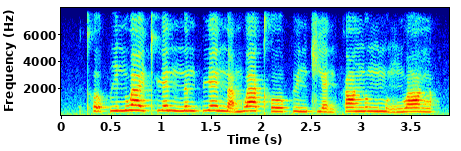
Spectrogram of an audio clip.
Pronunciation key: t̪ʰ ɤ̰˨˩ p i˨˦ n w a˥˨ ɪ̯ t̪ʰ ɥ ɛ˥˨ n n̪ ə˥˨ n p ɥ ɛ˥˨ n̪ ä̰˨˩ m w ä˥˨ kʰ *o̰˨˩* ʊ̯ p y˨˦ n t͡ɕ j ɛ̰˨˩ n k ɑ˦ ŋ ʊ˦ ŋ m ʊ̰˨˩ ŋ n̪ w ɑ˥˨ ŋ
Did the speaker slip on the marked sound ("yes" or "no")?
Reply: yes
